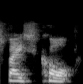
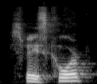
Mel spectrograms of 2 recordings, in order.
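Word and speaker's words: SpaceCorp: the printers of course i think it's pronounced space corp because it's space corporation rather than a core you know in an army sense space corp yeah corporation it's it's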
